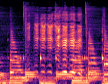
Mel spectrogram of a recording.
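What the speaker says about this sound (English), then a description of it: "It's a goat." A farm goat gives one loud, close, wavering bleat lasting over a second, with a brief break partway through and no talking.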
